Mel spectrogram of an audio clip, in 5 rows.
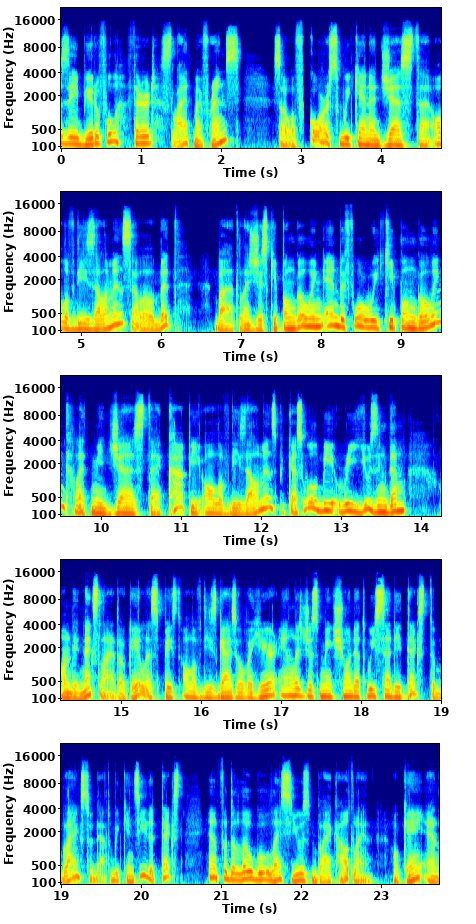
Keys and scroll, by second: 7.1 Right, 8.1 Left, 13.1 ctrl+c, 14.0 Return, 14.9 ctrl+v, 20.0 alt+v, 20.1 alt+3.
